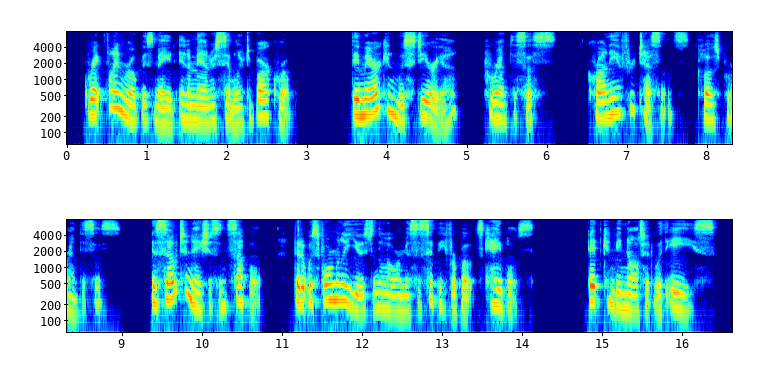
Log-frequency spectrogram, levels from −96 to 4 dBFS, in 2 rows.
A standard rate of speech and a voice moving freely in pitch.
Yes: average, 145 wpm; wide, 6.5 semitones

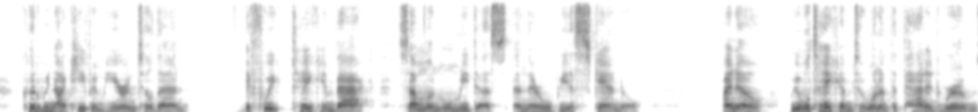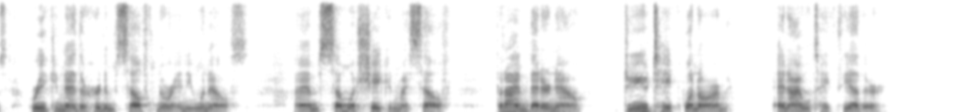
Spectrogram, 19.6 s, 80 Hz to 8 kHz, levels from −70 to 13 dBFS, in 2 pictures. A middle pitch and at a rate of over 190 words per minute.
Yes: medium, 145 Hz; average, 200 wpm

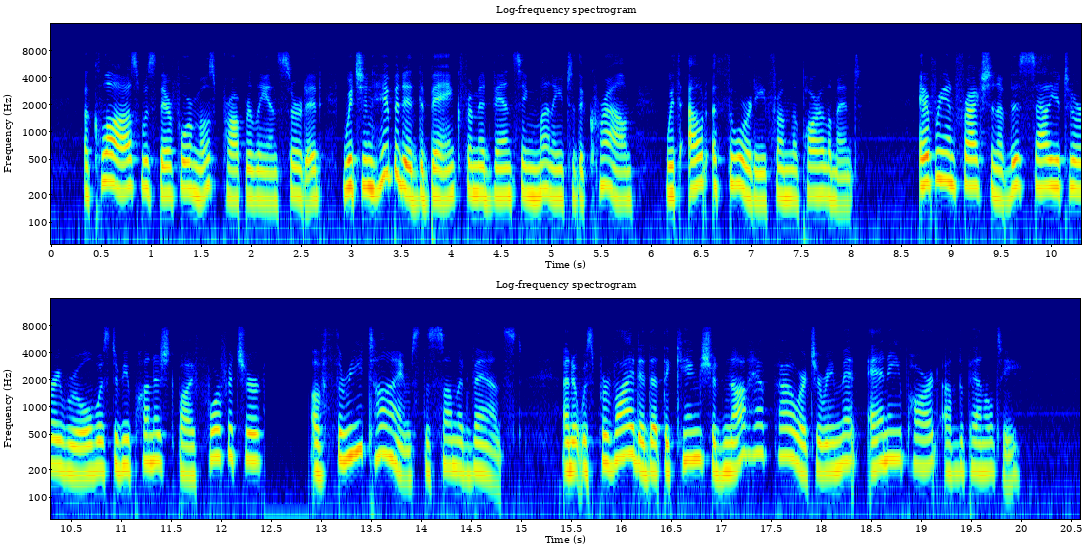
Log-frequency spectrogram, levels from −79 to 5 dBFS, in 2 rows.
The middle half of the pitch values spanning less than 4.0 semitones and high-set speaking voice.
No: average, 4.4 semitones; high, 210 Hz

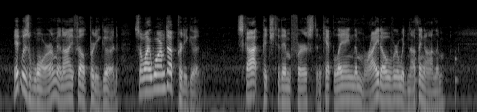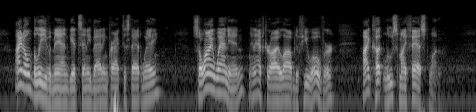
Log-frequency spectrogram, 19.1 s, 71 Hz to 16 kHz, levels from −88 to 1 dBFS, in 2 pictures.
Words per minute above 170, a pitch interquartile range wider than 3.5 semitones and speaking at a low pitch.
Yes: average, 180 wpm; average, 4.4 semitones; low, 125 Hz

